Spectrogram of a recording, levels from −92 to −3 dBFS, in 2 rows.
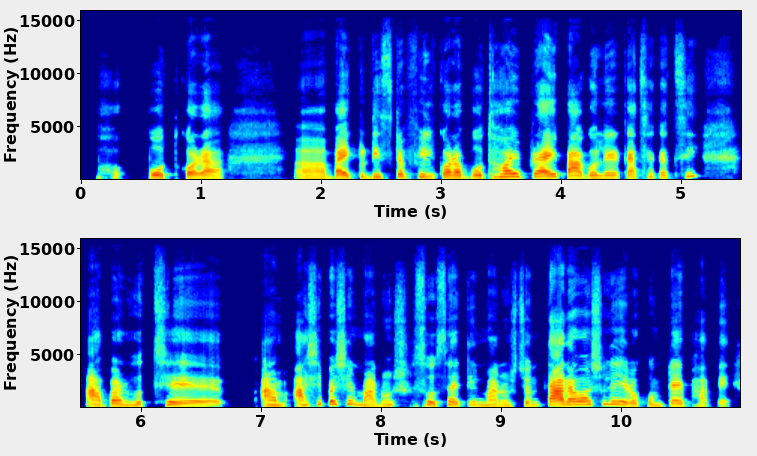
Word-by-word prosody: ভ - - -20 0.4
বোধ 240 +1 +1
করা 210 -1 +4 0.7
আ - - -5 0.2
বা 215 - +3
একটু 235 +3 -8
disturb 250 +1 -2
feel 250 -4 -1
করা 250 0 +6
বোধহয় 270 +6 +3
প্রায় 265 -2 +6
পাগলের 225 -1 +2
কাছাকাছি। 230 +5 -5 0.6
আবার 235 0 +1
হচ্ছে 250 +3 -5 0.8
আম 240 -1 +1 0.2
আশেপাশের 320 +4 -2
মানুষ 225 +4 -3 0.2
society 265 0 -2
র - - -7
মানুষজন 220 +2 -6
তারাও 275 +2 +8
আসলে 320 +1 -6
এরকমটাই 235 0 -2
ভাবে। - - -8
245 Hz, 135 wpm, -24 LUFS, 230-270 Hz, 0.8 s, তারাও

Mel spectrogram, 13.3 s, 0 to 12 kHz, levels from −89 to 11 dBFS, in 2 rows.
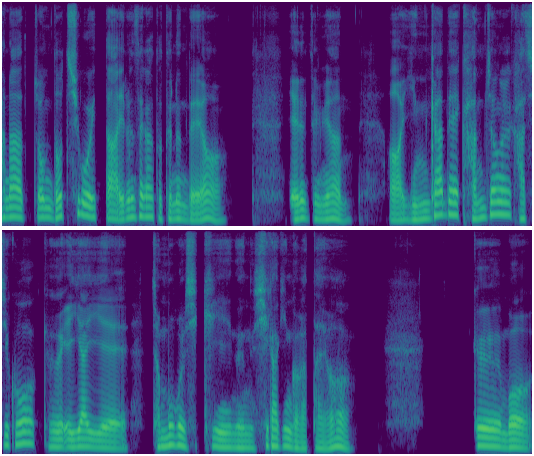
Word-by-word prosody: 1 140 0 +2
좀 140 -1 0
놓치고 155 +3 +1
있다.' 115 -4 -1
이런 130 +6 +1
생각도 150 -1 -1
드는데요. 105 -3 -1 0.8
예를 125 +4 +3
들면 110 -4 -1 0.5
어 95 0 +1
인간의 120 - +1
감정을 175 +10 0
가지고 155 +6 -1
그 115 -2 0
ai에 110 -5 +2 0.3
접목을 135 +3 +1
시키는 105 -3 -1
시각인 125 +3 0
것 100 - -1
같아요. 95 +2 -2 1.5
그 130 -2 +5
뭐 105 -2 +3
120 Hz, 215 characters per minute, -23 LUFS, 105-140 Hz, 1.5 s, 그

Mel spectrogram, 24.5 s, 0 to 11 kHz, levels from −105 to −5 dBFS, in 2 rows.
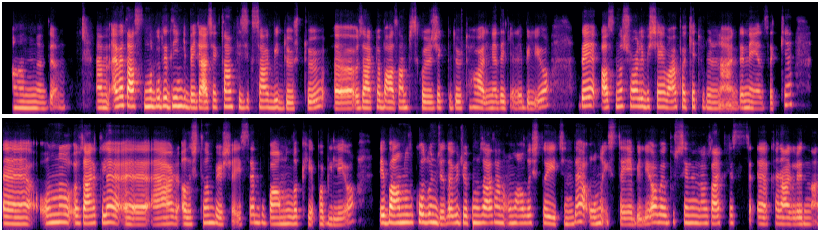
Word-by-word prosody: Anladım. 190 0 -4 0.5
Hımm, 200 -1 +1
evet, 260 +3 +6
aslında 235 -1 +6
bu 240 - +2
dediğin 245 +1 +4
gibi 200 -4 0
gerçekten 215 +2 +3
fiziksel 205 -1 -3
bir 200 -4 -2
dürtü. 175 +1 -4 0.4
Iıı, 345 +1 +6
özellikle 190 +2 +1
bazen 195 +1 +1
psikolojik 195 0 -5
bir 190 - -9
dürtü 190 +2 -5
hâline 185 -2 -2
de 190 - +1
gelebiliyor 185 +5 -5 0.5
ve 245 +1 +4
aslında 205 +4 +2
şöyle 235 -1 +1
bir - - -2
şey 220 -1 -1
var 200 +2 +1
paket 220 +1 -4
ürünlerde 190 +1 -4
ne 185 -2 -2
yazık 175 0 -9
ki; 285 0 -7 0.4
eee, 195 -1 +3 0.2
onu 235 +2 +1
özellikle, 215 +1 +3
eee, 175 -6 +3
eğer 190 +3 0
alıştığın 200 +4 -1
bir 190 -3 0
şeyse 220 +5 -5
bu 215 -2 -10
bağımlılık 195 +1 0
yapabiliyor 180 +2 -5 0.4
ve 225 -1 +5
bağımlılık 235 +1 +5
olunca 230 -5 +2
da 215 0 +2
vücudun 220 0 -1
zaten 225 0 +2
ona 215 0 -3
alıştığı 215 0 -3
için 190 0 -3
de 250 0 +2
onu 195 +3 -2
isteyebiliyor 195 +1 -2
ve 225 -1 +2
bu - - -13
senin 225 -4 -3
özellikle 210 +1 -2
s 225 0 -13
eee, 190 -2 -1
kararlarından, 190 -1 -1
205 Hz, 150 wpm, -23 LUFS, 190-225 Hz, 0.5 s, evet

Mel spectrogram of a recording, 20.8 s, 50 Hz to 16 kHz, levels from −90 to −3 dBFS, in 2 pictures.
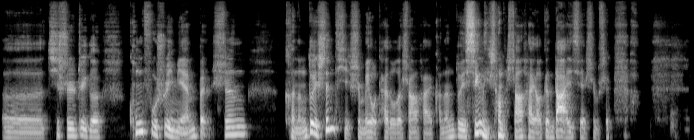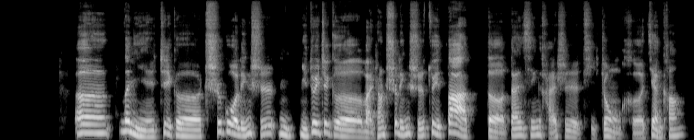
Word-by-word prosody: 呃， 100 -2 -5
其 140 - -2
实 135 -1 +1
这 135 0 -1
个， 110 -1 +2 0.4
空 205 +2 +2
腹 210 -7 -2
睡 145 -2 +1
眠 105 +5 0
本 - - -1
身， 155 +2 -1 0.6
可 - - -4
能 - - -2
对 200 -4 +7
身 245 - +4
体 280 - -5
是 110 - -3
没 100 +2 -2
有 - - +1
太 - - -3
多 95 - -5
的 95 - -2
伤 100 +1 -2
害， 85 - -5
可 - - -13
能 105 +5 -4
对 125 -2 +1
心 185 - +8
理 125 - +3
上 145 0 +3
的 - - -6
伤 120 +2 +2
害 110 -3 -1
要 95 -1 -1
更 105 - -2
大 - - +8
一 - - -4
些 - - -4
是 - - -10
不 - - -14
是？ - - -10 2.4
嗯， 185 0 +2
那 225 +1 +3
你 125 - -1
这 165 +8 -5
个 125 -4 +2
吃 210 - -2
过 205 -5 +3
零 140 +5 -2
食， 175 0 -5
你 140 -5 -4
你 140 -5 -3
对 205 +6 +1
这 195 0 -3
个 120 -7 +2
晚 - - -2
上 140 +2 -3
吃 165 +6 -3
零 150 -1 -4
食 135 -4 -4
最 160 +4 -3
大 185 +5 +6 0.3
的 - - +1
担 140 +1 -1
心 145 +2 -7
还 145 - -7
是 115 -4 -8
体 85 - -15
重 110 -8 -4
和 95 0 -7
健 95 +2 -2
康？ 135 +6 -6
135 Hz, 205 characters per minute, -22 LUFS, 110-165 Hz, 2.4 s, 心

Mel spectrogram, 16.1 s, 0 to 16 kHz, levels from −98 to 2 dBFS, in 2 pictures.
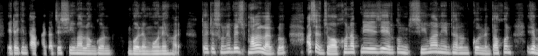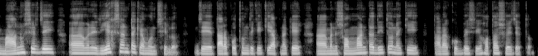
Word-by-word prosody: এটা 150 - +3
কিন্তু 155 -1 -3
আপনার 135 - -10
কাছে 140 +1 -1
সীমা 145 -2 +2
লঙ্ঘন 130 0 -1 0.4
বলে 125 0 +6
মনে 125 +1 +2
হয়। - - -5 0.3
তো - - -25
এটা 195 0 -2
শুনে 185 +2 -1
বেশ 215 -2 +3
ভালো 195 +3 +7
লাগলো। 135 +4 +2 0.4
আচ্ছা 225 +1 +4
যখন 125 +9 +4
আপনি 185 +3 -5
এই 190 - +2
যে - - +4
এরকম 175 +1 -2 0.2
সীমা 180 +4 0
নির্ধারণ 160 -3 -1
করলেন, 140 -5 0
তখন 150 +5 +1 0.3
এই - - -12
এইযে 180 0 +4 0.2
মানুষের 170 +9 +3
যেই 185 0 +5 0.3
আ - - +4 0.2
মানে 150 0 +1
reaction 190 +6 +2
টা 195 - +3
কেমন 130 -3 0
ছিল? - - -6 0.5
যে 125 - +2 0.2
তারা 130 0 +6
১ম 140 +1 -3
দিকে 140 +1 -2
কি 145 - -4
আপনাকে 135 +2 -3 0.4
আ - - +1
মানে 130 0 -2
সম্মানটা 150 +5 +1
দিতো 165 +3 -2
নাকি 145 +1 -3 0.3
তারা 120 0 -1
খুব 130 -2 -5
বেশি 130 0 -3
হতাশ 140 +2 -1
হয়ে 120 -1 -2
যাইতো? - - -7
150 Hz, 195 wpm, -23 LUFS, 130-180 Hz, 0.5 s, ভালো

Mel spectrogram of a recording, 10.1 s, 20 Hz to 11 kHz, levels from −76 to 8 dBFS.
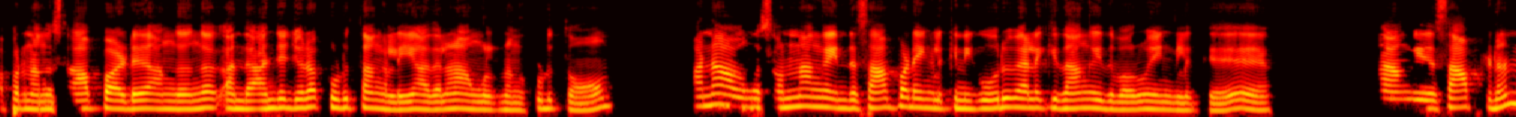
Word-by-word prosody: அப்புறம் 185 -2 -2
நாங்க 175 0 0
சாப்பாடு, 185 0 +2
அங்கங்க 180 +2 +1 0.2
அந்த 185 0 +1
5,5 200 +1 +1
ரூவா 225 - +1
குடுத்தாங்க 205 -2 0
இல்லயா! 170 +2 +2
அதெல்லாம் 180 +3 +1
அவுங்களுக்கு 170 -1 -2
நாங்க 160 -2 -6
குடுத்தோம். 180 -2 -3 0.7
ஆனா, 255 +4 +2
அவுங்க 220 -3 -2
சொன்னாங்க, 230 +2 +1
"இந்த 195 - -1
சாப்பாடு 215 +2 +2
எங்களுக்கு 195 -1 -3
இன்னக்கி 185 0 -1
ஒரு 215 - +1
வேளைக்கி 205 -1 0
தாங்க 195 +1 0
இது 175 - -3
வரும் 175 +2 0
எங்களுக்கு. 155 -2 -4 1.1
நாங்க 210 -1 +2
இத 190 - +1
சாப்பிட்டுட்டோன். 220 +4 +1
190 Hz, 170 wpm, -20 LUFS, 180-210 Hz, 1.1 s, சாப்பாடு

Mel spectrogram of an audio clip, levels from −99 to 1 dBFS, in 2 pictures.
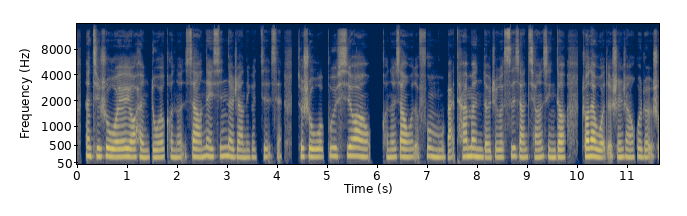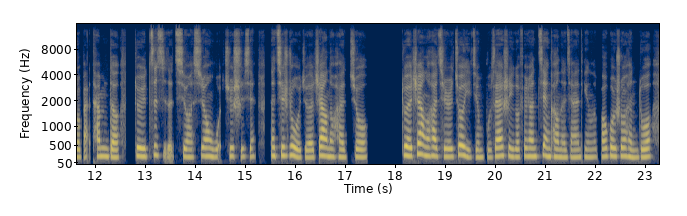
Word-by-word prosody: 那 225 - +1
其 215 0 0
实 220 +2 0
我 200 -2 +5
也 205 +1 +4
有 200 -1 +3
很 190 -2 -2
多 190 +1 -1
可 205 0 -7
能 195 +3 -4
像 205 -1 0
内 215 -2 0
心 220 +2 -2
的 215 -2 +1
这 200 0 -4
样 190 -1 -2
的 190 - -4
一 185 - -7
个 195 -1 -8
界 200 +2 -8
限， 215 0 -12 0.3
就 215 - 0
是 215 0 0
我 200 -1 +2
不 220 0 -2
希 230 +2 -1
望 215 -3 +3 0.2
可 195 - -10
能 195 +1 -2
像 200 -1 +2
我 200 +1 -4
的 230 - -7
父 220 - -6
母 195 -1 -1
把 180 0 -3
他 210 0 -1
们 210 -2 +3
的 185 -2 -2
这 195 +1 -6
个 190 0 -1
思 215 +3 -3
想 195 -2 -1
强 195 0 -2
行 200 -3 -2
地 195 0 +2 0.3
装 210 0 +6
在 215 0 +8
我 190 -1 +2
的 - - -6
身 195 0 -1
上， 195 -2 -2
或 210 +1 -1
者 190 -1 -3
说 195 -1 -1
把 190 0 -5
他 210 - -2
们 215 -1 +1
的 195 -2 +3 0.3
对 220 -2 +6
于 210 - +3
自 245 +4 -3
己 235 - -8
的 - - -4
期 210 - -2
望 195 -1 -1
希 215 +4 -4
望 215 -2 +2
我 200 - -3
去 220 - -3
实 205 -1 -3
现。 210 0 -6 0.3
那 225 0 +2
其 230 +2 +1
实 230 +1 0
我 205 -5 +4
觉 190 0 -5
得 185 0 +1
这 200 - -2
样 225 -1 +7
的 205 -1 +1
话 195 -1 -1
就 195 -1 -1 0.7
对， 235 -2 +6
这 275 +5 +2
样 260 -3 +5
的 225 -1 +2
话 225 -1 +4
其 220 +1 -8
实 205 0 +2
就 245 +4 +4
已 200 -4 -1
经 190 0 -4
不 190 0 -8
再 215 +3 +3
是 225 -1 -2
一 200 - 0
个 195 0 0
非 215 +2 -3
常 210 0 +2
健 215 0 +1
康 205 -2 0
的 190 -1 -1
家 190 0 -3
庭 195 -1 -5
了。 200 - -7
包 205 0 0
括 215 0 +2
说 220 +1 0
很 190 -3 -1
多， 200 +2 +1
205 Hz, 285 characters per minute, -22 LUFS, 195-215 Hz, 0.7 s, 在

